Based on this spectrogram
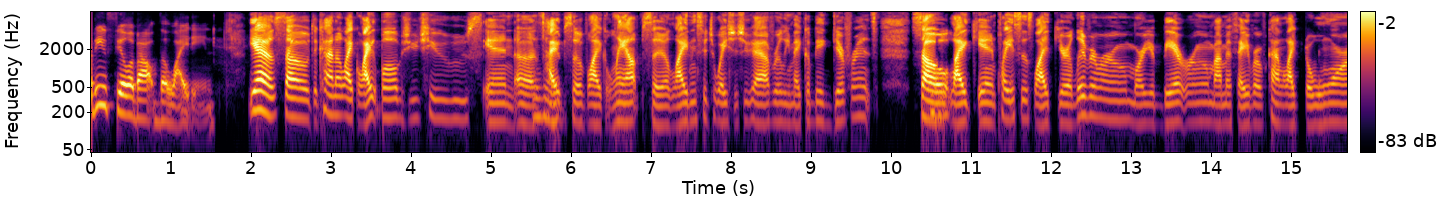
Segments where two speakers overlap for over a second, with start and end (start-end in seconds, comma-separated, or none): none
